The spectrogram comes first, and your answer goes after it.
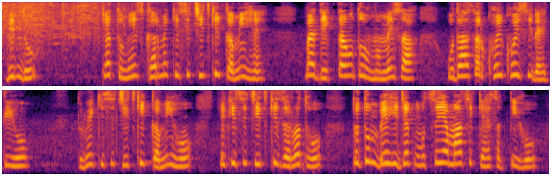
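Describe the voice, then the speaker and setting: A woman voicing a gentle, caring young husband in a cartoon, speaking softly and reassuringly. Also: very high-pitched, fairly quick. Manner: soft, reassuring. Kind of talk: Hindi cartoon voice acting.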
